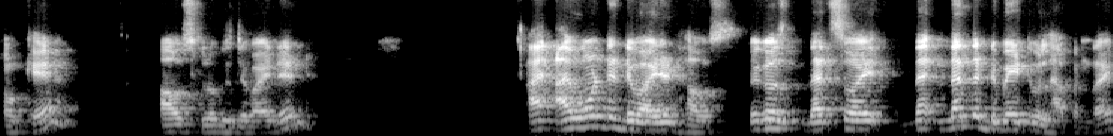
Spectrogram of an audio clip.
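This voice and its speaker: A man's fairly high, bright and sharp voice with an Indian accent, lively intonation and a moderate pace. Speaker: author and guest lecturer. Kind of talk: lecture to students. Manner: repetitive, stop-start phrasing.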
